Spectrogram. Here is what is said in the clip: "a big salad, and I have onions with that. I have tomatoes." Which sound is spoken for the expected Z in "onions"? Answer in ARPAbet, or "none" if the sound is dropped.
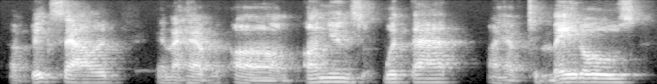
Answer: Z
